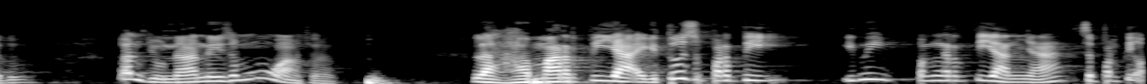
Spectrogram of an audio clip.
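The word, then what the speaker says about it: ἁμαρτία: Hamartia. Cuman tulisannya A, depannya alfa ya. Cuman kalau huruf hidup itu pakai H bacanya. Kayak Hono Coroko itu loh, mirip ya. Hono Coroko itu kan A. Jadi hamartia.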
